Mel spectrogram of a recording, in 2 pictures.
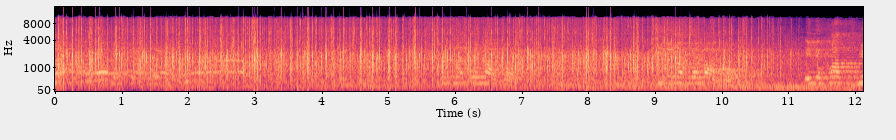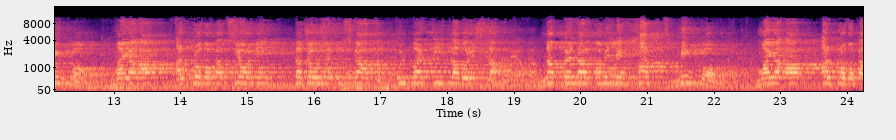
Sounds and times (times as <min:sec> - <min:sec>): Speech: 0:05.8 - 0:07.0, 0:09.0 - 0:10.4, 0:11.3 - 0:24.2.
